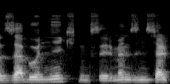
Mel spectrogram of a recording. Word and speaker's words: Nick Szabo: Effectivement, Nick Szabo, il est d'origine hongroise et en hongrois comme en japonais, on va inverser l'ordre du nom et du prénom par rapport au français par exemple ou à l'anglais. Et donc son nom, ça se prononce Szabo Nick, donc c'est les mêmes initiales que Satoshi Nakamoto.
